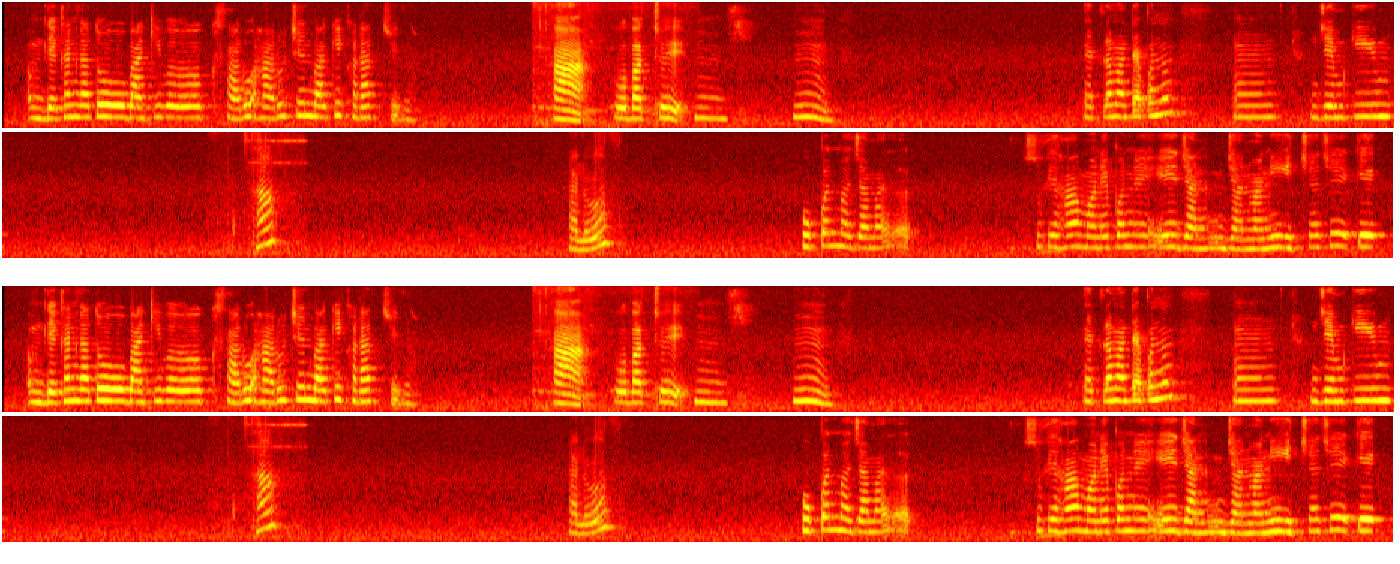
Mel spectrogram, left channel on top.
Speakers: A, on the right; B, on the left.
A: દેખન ગ તો બાકી વ સારું સારું છે બાકી ખરાબ છે
B: હા વ બાત તો‌ હૈ
A: હમ હમ એટલા માટે પણ અમ જેમકી
B: હા હલો
A: ખૂબ પણ મજામાં શું કે હા મને પણ એ જાણવાની ઈચ્છા છે કે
